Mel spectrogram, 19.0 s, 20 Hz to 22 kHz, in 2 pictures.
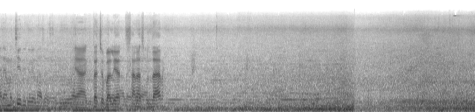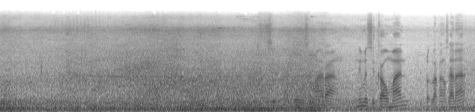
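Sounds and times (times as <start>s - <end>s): road traffic noise: 0.0s - 19.0s.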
